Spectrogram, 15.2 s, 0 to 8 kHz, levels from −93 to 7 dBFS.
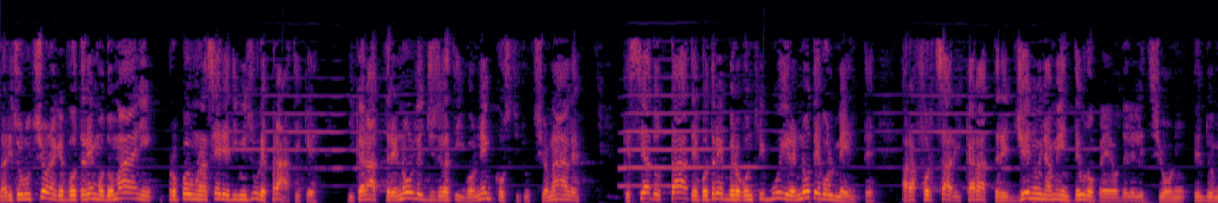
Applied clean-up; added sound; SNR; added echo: classical method WPE with log-MMSE.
